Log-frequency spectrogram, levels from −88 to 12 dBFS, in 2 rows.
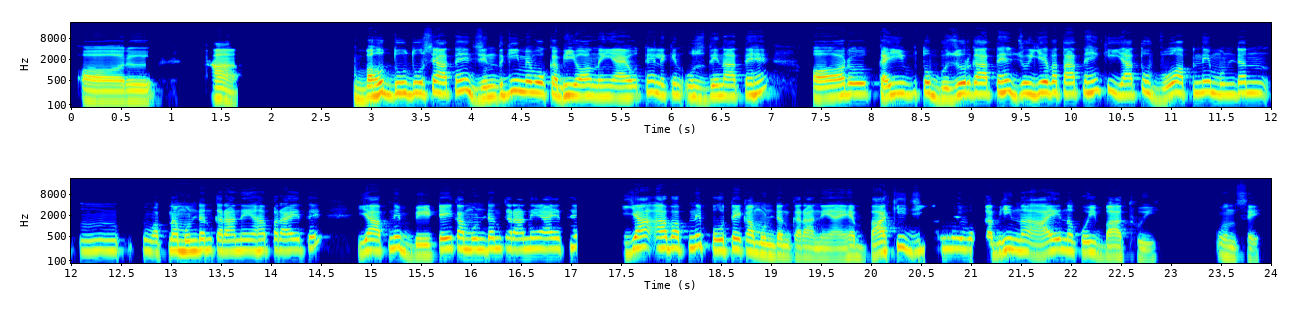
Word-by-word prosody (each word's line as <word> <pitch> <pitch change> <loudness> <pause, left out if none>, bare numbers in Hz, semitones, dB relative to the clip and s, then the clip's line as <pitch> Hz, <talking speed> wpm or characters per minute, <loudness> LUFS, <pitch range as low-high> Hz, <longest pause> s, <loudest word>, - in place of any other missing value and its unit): और 125 -1 +1 0.9
हाँ। - - +3 1.2
बहुत 170 +9 +6
दूर-दूर 215 +2 +2
से 235 - +1
आते 210 +2 +3
हैं। 260 -3 +3
ज़िंदगी 175 - 0
में 240 -2 +5
वो 220 -2 +6
कभी 185 +1 +4
और 180 0 +3
नहीं 175 0 -2
आए 160 0 +2
होते 170 +7 -2
हैं 235 - -1
लेकिन 195 0 -3
उस 160 - -4
दिन 180 +1 +1
आते 180 +2 -1
हैं 240 +9 -1 0.5
और 170 +6 +5 0.3
कई 190 +6 +3
व 205 +1 -7
तो 220 - +5
बुज़ुर्ग 190 +6 +3
आते 205 +2 +3
हैं, 240 -3 +3
जो 215 +3 +1
ये 220 +3 +5
बताते 220 -1 0
हैं 250 +3 +1
कि 235 -7 -3
या 195 0 +1
तो 225 +4 -3
वो 160 +5 0
अपने 220 +2 -1
मुंडन 215 +2 -2 0.2
उम, 195 +1 -9
अपना 195 +3 -3
मुंडन 195 +2 +1
कराने 195 0 -2
यहाँ 200 0 -3
पर 205 -1 -3
आए 205 +1 -1
थे 240 - 0 0.5
या 200 +1 +3
अपने 225 +6 -1
बेटे 145 +6 +1
का 225 -1 0
मुंडन 215 +1 -1
कराने 220 0 -3
आए 220 0 -1
थे, 215 +4 -8 0.5
या 240 +8 +4
अब 235 -1 +1
अपने 235 +3 0
पोते 210 -4 +1
का 190 -3 -1
मुंडन 145 -4 -3
कराने 120 -3 -6
आए 115 +1 -5
हैं। 130 -1 -5
बाकी 175 +8 0
जीवन 205 +3 -9
में 220 - -1
वो 215 - -4
कभी 170 +8 -1
ना 195 -3 -2
आए, 205 +2 +1
ना 200 -2 -3
कोई 175 -1 -4
बात 130 -3 -4
हुई 110 -1 -10 0.6
उनसे। 125 -6 -9
200 Hz, 185 wpm, -23 LUFS, 175-220 Hz, 1.2 s, बहुत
